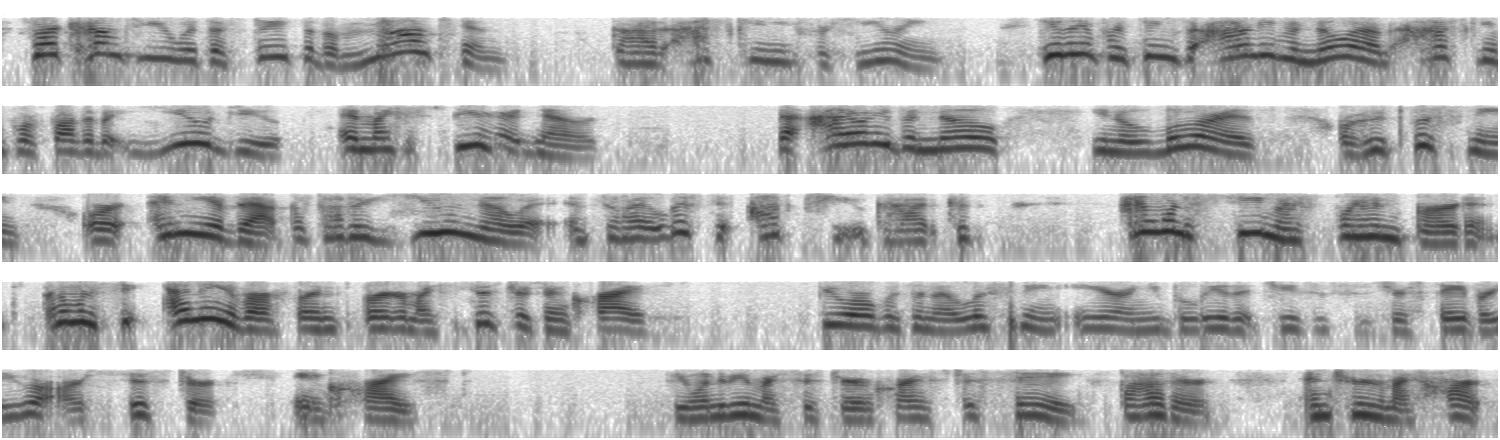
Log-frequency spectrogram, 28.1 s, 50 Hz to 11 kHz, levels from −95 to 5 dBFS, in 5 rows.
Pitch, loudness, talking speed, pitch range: 225 Hz, -24 LUFS, 270 wpm, 190-295 Hz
